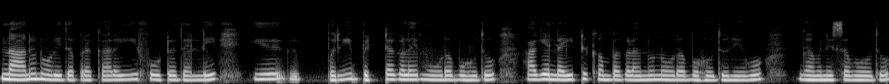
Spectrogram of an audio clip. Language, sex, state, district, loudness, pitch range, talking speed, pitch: Kannada, female, Karnataka, Mysore, -14 LUFS, 205-225 Hz, 95 wpm, 210 Hz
